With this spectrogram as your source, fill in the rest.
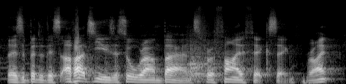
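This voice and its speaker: A man's voice: lowish voice, quick pace, slight background noise. Chatty swearing tradesman on site. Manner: chatty, swears casually, jokey asides. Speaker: electrician vlogger. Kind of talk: casual on-site vlog. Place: house under renovation, indoors.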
